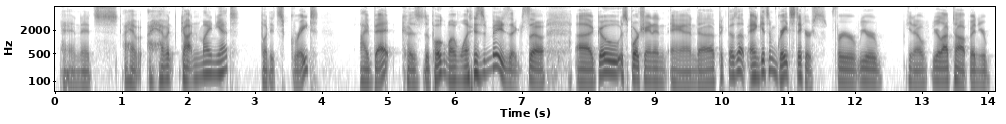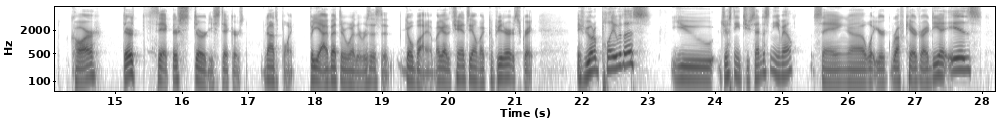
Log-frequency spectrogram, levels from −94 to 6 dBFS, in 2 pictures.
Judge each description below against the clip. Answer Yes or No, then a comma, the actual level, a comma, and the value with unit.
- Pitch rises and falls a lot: Yes, wide, 5.9 semitones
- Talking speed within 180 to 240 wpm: Yes, average, 200 wpm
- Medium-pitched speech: No, low, 115 Hz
